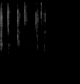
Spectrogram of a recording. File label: Rats Chewing; Prison Architect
